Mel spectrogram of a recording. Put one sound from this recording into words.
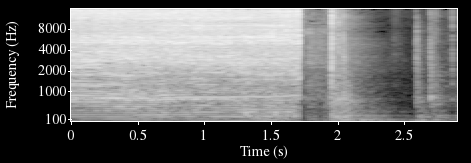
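A power grinder whines loudly against metal.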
